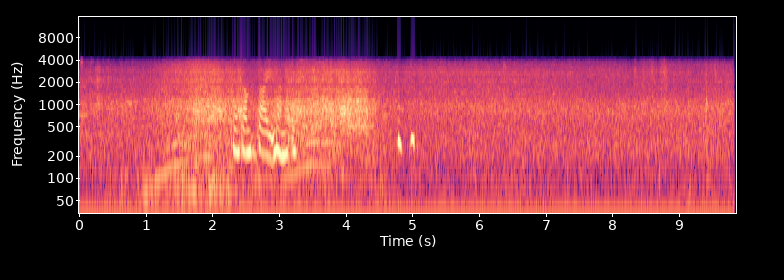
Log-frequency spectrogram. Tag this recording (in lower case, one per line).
car
motor vehicle (road)
speech
vehicle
